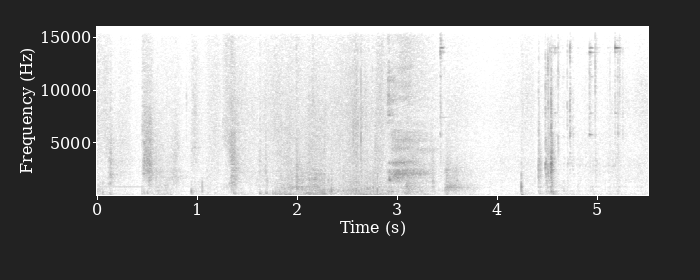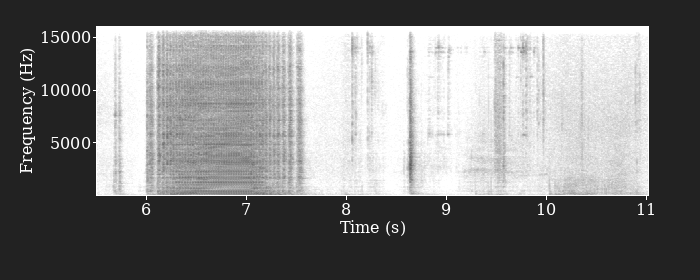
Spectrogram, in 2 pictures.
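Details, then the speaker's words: 1968 Ford Mustang convertible, newly installed heater blower motor on first test: a short roar with a rough scraping edge. Owner suspects the squirrel cage is hitting something; unconfirmed. "That indicates to me the squirrel cage is hitting against something itself, maybe even. Uh, regardless, h that really stinks. We're going to have to figure that out why it's spinning in such a manner."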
